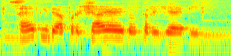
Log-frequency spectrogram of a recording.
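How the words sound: It is said in an angry tone. "dengan nada yang marah"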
